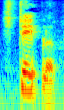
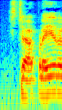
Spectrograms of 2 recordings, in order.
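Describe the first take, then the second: First: The first syllable sounds like 'stay'. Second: The first syllable sounds like 'star'. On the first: The speaker calls it right. "ഇതാണ് സ്റ്റേപ്ലർ" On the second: The speaker calls it wrong. "ഇത് സ്റ്റാർ പ്ലെയർ അല്ല"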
